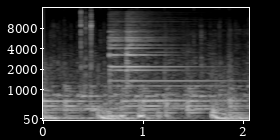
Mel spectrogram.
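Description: Jaranan gamelan music: deep drum beats in a steady pattern under metallophone notes. About two-thirds of a second in, a bright metallic strike rings out and fades away near the end.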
